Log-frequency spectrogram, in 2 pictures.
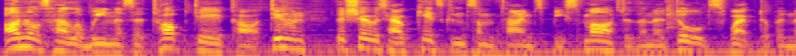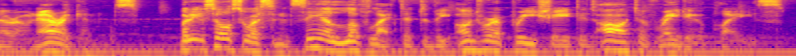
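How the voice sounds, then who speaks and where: A man's voice: medium pitch, lively intonation, normal speed, bright, forceful tone, soft background music. A man narrating a scripted review as the presenter of a recommendation video, with enthusiasm.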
